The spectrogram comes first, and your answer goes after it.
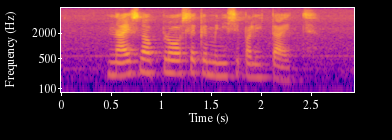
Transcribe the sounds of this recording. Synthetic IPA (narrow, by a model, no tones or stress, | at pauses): nəjsnɑːplɑːsləkəmynisipɐlitəjt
